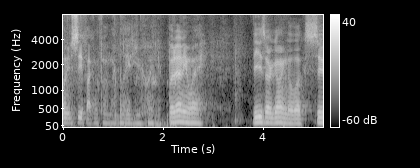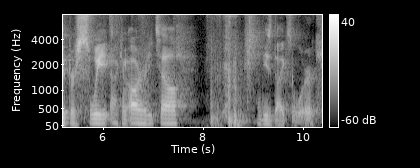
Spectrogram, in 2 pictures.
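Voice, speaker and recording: A man speaks at a medium pitch and a fairly slow pace, with long, frequent pauses, fairly even intonation and big swings in loudness. Audible room echo and noticeable background noise surround him. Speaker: car enthusiast vlogger. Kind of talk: casual unboxing vlog.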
